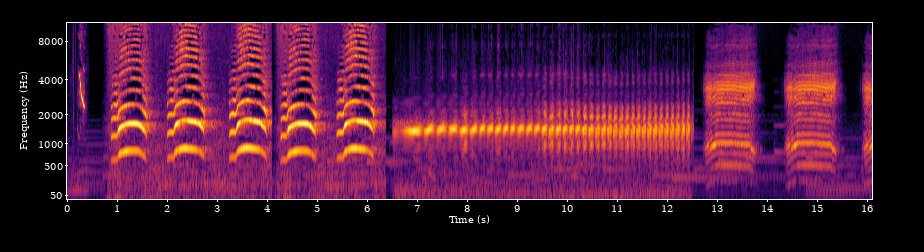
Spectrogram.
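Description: Five loud animal calls about a second apart, each rising and falling in pitch, then a frog's long steady call lasting about six seconds, then a sheep bleating twice near the end.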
